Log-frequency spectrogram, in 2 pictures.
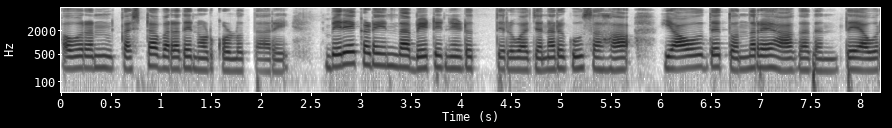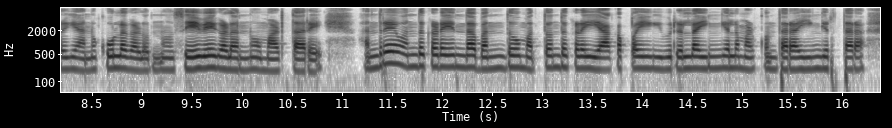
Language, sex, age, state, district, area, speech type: Kannada, female, 18-30, Karnataka, Chikkaballapur, rural, spontaneous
